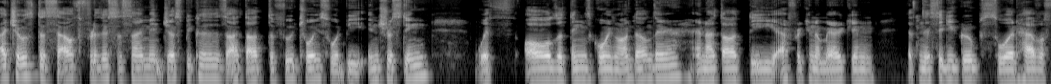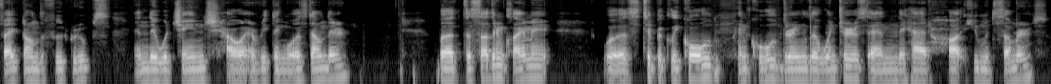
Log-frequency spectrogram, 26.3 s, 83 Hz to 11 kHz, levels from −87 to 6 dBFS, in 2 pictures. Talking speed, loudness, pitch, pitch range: 155 wpm, -19 LUFS, 110 Hz, 100-115 Hz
